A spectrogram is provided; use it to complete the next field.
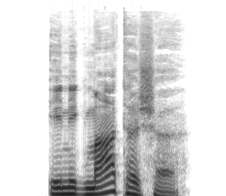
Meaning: inflection of enigmatisch: 1. strong/mixed nominative/accusative feminine singular 2. strong nominative/accusative plural 3. weak nominative all-gender singular
- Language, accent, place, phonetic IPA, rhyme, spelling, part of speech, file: German, Germany, Berlin, [enɪˈɡmaːtɪʃə], -aːtɪʃə, enigmatische, adjective, De-enigmatische.ogg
